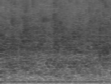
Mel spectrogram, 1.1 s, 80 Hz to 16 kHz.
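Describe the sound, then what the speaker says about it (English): Fresh water running steadily through a connecting hose into a six-foot aquarium during a large-tank water change, a continuous close rushing flow with a low hum beneath, alone. "new water is going to come in here like so, and it's going to run through this connecting hose back to the 6-foot"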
